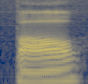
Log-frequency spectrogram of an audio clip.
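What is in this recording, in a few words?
"bao", Mandarin Chinese, second tone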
